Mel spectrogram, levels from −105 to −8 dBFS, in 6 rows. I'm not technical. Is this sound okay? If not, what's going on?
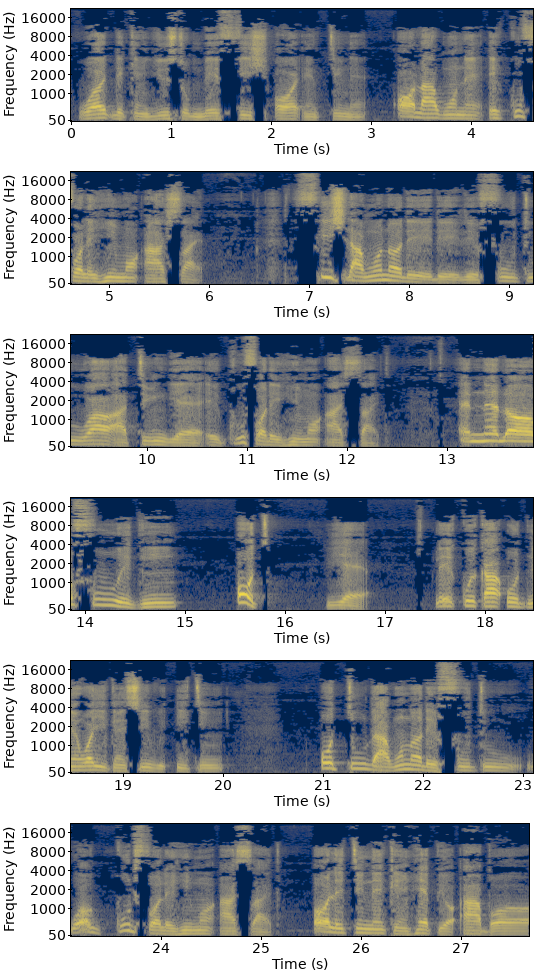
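No. The speech sounds swirly, smeared and hollow from start to finish, and the starts of sounds are blurred. This is generation loss. The recording was likely saved in a lossy format, MP3, about seven times over, and each save added more damage.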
